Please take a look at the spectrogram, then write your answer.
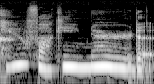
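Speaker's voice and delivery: slow fond whisper. Retold or imitated. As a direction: breathe it out like a secret insult. Affectionate aside about Warren.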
